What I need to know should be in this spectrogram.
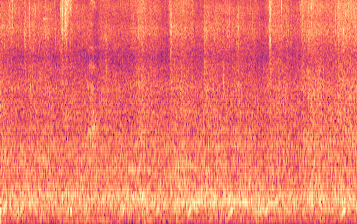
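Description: A person wades through shallow water, splashing and sloshing.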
